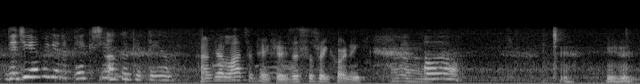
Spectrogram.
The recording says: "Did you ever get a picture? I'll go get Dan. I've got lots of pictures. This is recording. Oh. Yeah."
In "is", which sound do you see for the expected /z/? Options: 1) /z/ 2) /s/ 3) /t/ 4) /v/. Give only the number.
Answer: 1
